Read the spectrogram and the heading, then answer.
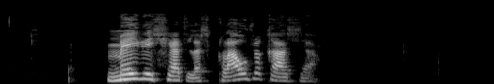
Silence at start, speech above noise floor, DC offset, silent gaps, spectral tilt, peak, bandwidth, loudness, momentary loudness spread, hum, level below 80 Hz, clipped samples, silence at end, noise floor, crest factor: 1.1 s; 68 dB; under 0.1%; none; -4.5 dB/octave; -2 dBFS; 11.5 kHz; -20 LUFS; 11 LU; none; -78 dBFS; under 0.1%; 1.8 s; -89 dBFS; 24 dB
